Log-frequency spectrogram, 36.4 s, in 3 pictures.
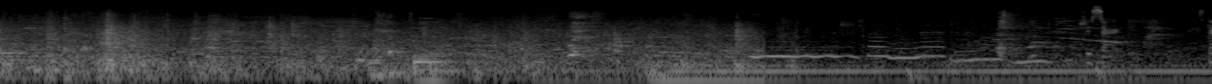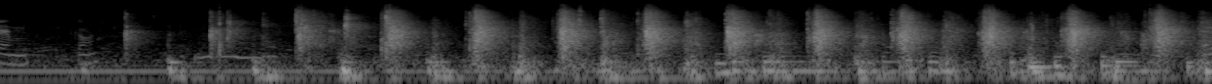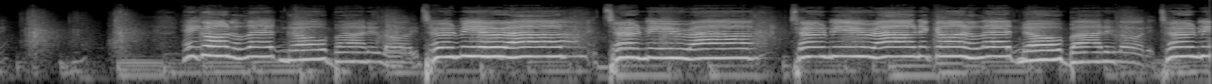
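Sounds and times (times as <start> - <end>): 
audience clapping along to song: 13.4 - 36.3
speech: 26.2 - 36.3.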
